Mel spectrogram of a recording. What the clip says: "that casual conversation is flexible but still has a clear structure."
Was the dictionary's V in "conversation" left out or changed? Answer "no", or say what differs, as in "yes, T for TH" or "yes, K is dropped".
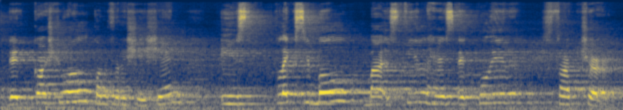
yes, F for V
